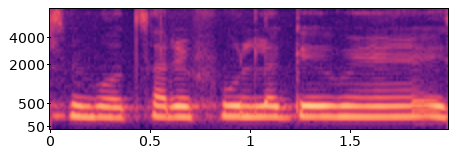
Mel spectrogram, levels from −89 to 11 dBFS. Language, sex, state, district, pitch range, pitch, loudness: Hindi, female, Uttar Pradesh, Shamli, 220-230 Hz, 225 Hz, -12 LUFS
